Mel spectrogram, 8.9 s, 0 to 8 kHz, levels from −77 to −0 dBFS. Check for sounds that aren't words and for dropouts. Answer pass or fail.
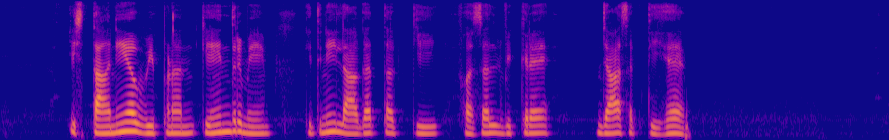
pass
